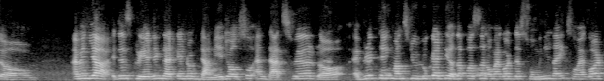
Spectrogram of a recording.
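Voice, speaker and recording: This woman speaks at a moderate pace with a high pitch. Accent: Indian. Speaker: army veteran and speaker on positive psychology. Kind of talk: talk to an online audience.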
